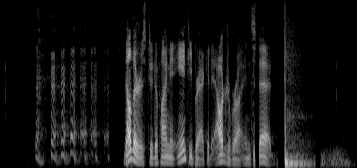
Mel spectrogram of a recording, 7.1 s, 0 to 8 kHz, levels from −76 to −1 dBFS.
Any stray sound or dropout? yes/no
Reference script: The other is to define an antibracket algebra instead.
yes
